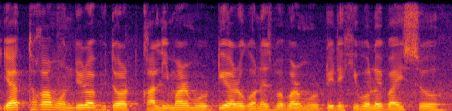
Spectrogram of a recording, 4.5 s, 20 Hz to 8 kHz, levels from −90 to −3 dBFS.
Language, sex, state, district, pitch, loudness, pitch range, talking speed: Assamese, male, Assam, Kamrup Metropolitan, 135 Hz, -17 LUFS, 130-145 Hz, 160 wpm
